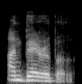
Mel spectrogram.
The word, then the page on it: unbearable: Indian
